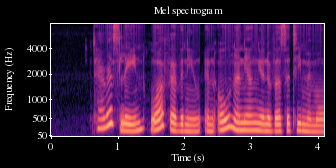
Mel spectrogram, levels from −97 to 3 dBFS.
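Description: Throughout, the resampler restarted on every block, converting each 10 ms block from 24 kHz to 16 kHz in isolation, so every block edge picks up a small error. At 100 edges per second these merge into a steady 100 Hz buzz riding on the speech, present only while there is signal.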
